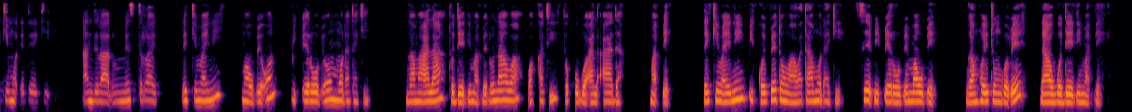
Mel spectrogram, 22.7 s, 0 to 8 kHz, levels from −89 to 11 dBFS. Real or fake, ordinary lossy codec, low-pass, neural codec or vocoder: real; MP3, 48 kbps; 7.2 kHz; none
